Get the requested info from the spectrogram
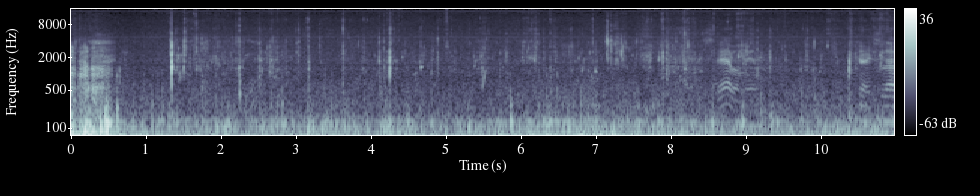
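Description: Wind and water noise on a kayak-mounted camera microphone at sea: a steady low rumble with a loud bump or gust right at the start. Scattered sharp clicks and knocks from handling the rod and gear run through it, with brief indistinct voices near the end.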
